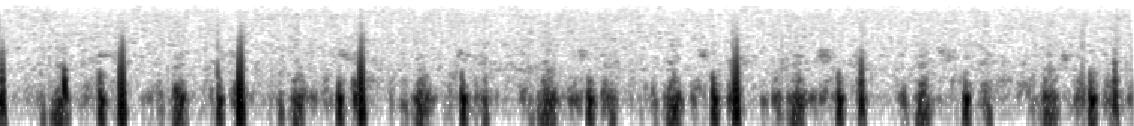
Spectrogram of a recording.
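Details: Heartbeat: soft, low, repeated thumps, uneven in places, mixed with faint gurgling empty-stomach gut sounds.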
